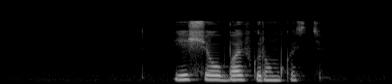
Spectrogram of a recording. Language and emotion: Russian, neutral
